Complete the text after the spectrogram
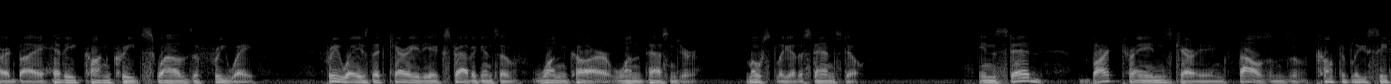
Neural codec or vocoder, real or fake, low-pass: none; real; 7.2 kHz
